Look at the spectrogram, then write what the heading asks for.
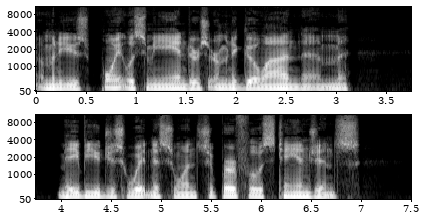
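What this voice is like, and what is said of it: Lulling, soothing, creaky voice. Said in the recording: “I'm going to use lulling, soothing, creaky, dulcet tones.”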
